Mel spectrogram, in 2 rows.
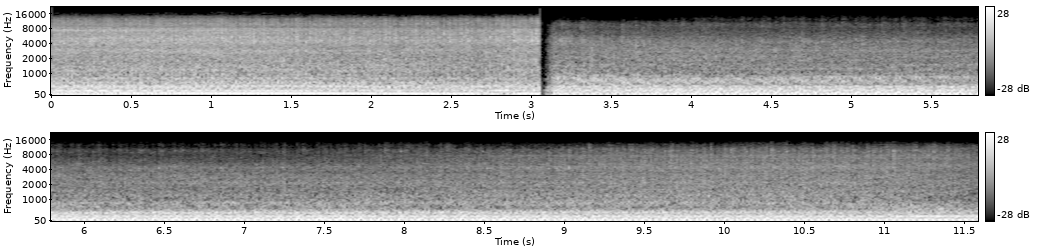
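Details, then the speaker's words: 1984 K5 Blazer V8 on Holley Sniper 2 EFI, just tuned, first startup after conversion: deep, steady burble at idle after a brief cut, even beat, no misses or knocks; good running motor, normal idle. "Good running motor. Sounds good."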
